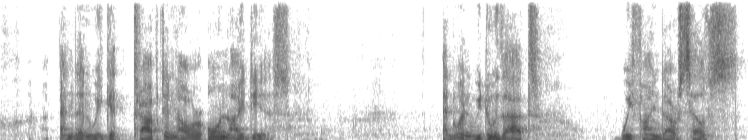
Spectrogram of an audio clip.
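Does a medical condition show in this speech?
No.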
